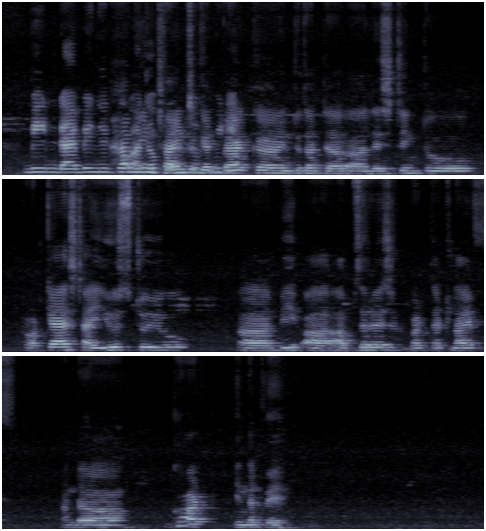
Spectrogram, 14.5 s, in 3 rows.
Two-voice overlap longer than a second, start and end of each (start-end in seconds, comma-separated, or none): 1.1-2.4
